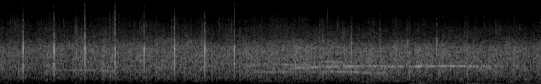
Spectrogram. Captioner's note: audience claps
